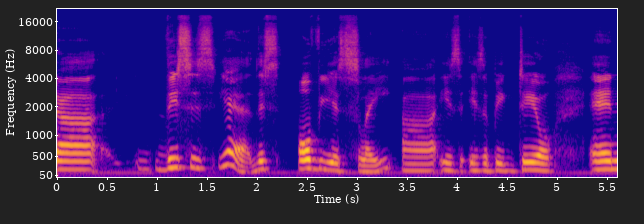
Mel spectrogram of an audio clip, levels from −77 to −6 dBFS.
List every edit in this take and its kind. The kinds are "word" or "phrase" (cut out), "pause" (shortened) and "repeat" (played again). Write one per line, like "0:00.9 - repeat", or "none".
0:00.9 - pause
0:02.3 - pause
